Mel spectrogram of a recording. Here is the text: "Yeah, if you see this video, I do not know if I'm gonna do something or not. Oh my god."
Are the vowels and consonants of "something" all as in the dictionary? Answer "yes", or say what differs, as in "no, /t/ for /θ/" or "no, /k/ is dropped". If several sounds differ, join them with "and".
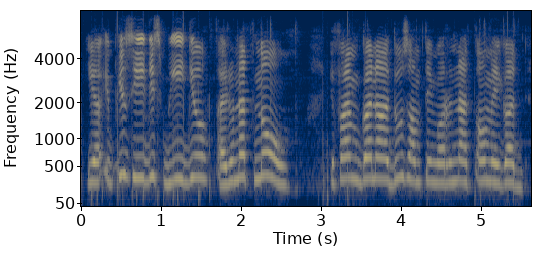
no, /t/ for /θ/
